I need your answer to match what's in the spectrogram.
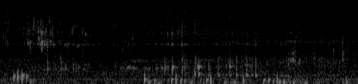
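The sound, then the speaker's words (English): Beer, a freshly opened double IPA, glugs and splashes into a glass, a bubbly pour with irregular gurgling pulses and a fizzy hiss above, with no talking. “I tried to screw that pour up so much, and it's pouring perfectly.”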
